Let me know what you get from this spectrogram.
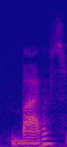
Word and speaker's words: Barthes: ¿puedes pronunciar esto bien en francés? – Barthes, ¿no? Como el señor Barnes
